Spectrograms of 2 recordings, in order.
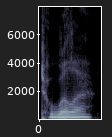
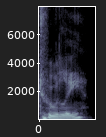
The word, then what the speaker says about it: Tooele: small town called chiwilla tooele not thule i used to i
